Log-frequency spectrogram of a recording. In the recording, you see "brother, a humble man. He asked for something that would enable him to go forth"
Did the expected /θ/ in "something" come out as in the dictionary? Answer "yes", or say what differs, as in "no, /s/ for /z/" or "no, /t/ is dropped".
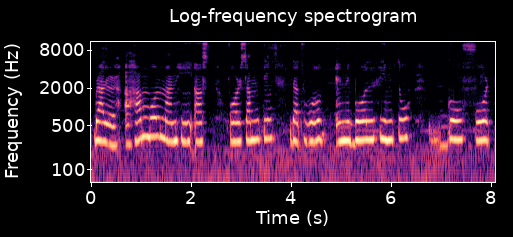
no, /t/ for /θ/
